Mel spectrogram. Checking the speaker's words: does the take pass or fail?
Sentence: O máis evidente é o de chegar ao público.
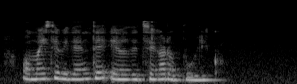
pass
